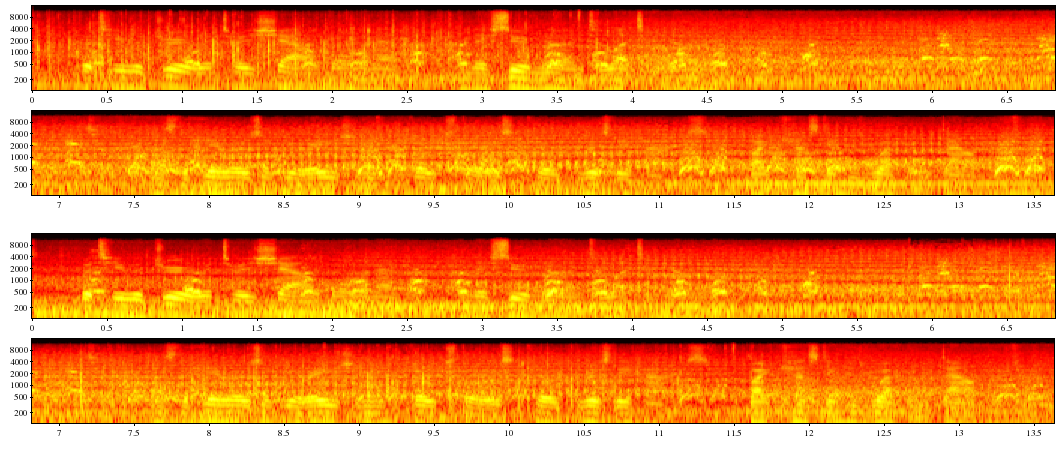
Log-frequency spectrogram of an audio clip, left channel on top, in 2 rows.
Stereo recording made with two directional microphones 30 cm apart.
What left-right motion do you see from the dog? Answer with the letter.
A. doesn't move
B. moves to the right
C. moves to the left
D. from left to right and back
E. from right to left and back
C.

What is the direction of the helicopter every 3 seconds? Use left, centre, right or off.
right, right, centre, left, left.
